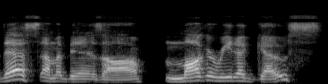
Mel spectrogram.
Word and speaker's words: Gose: Margarita Gose. I probably pronounced that wrong. It should be Gosa, I'm sure.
